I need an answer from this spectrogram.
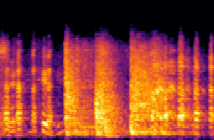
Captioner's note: stool clatters; men laughing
